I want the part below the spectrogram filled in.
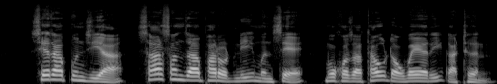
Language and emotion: Bodo, neutral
